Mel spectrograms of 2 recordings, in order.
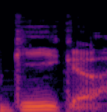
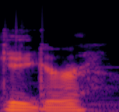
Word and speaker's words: Giger: Giga? How is that pronounced? Giger.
